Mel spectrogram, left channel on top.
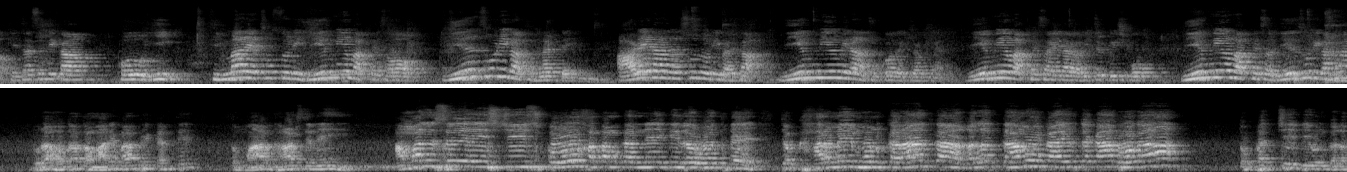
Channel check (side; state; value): both; different; correlation 0.00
